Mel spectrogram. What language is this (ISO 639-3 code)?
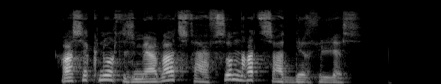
kab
